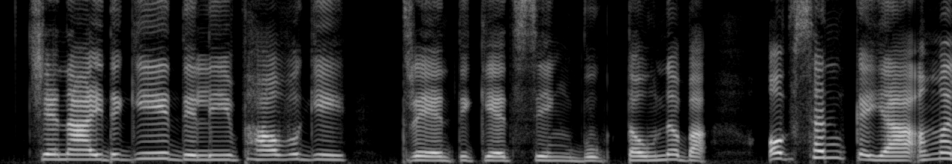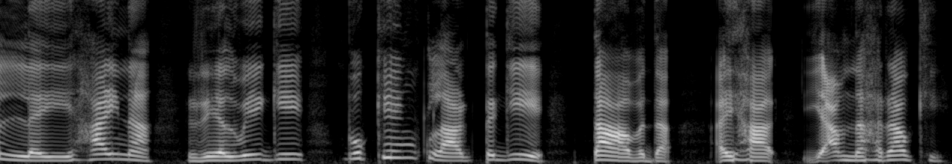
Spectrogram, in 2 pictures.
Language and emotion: Manipuri, happy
